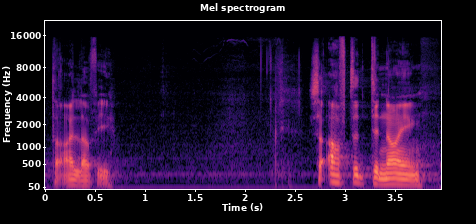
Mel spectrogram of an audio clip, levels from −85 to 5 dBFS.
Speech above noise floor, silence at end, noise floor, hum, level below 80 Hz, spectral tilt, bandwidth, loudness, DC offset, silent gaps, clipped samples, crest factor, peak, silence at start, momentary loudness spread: 34 dB; 0.1 s; -57 dBFS; none; -58 dBFS; -4.5 dB/octave; 16 kHz; -23 LUFS; under 0.1%; none; under 0.1%; 22 dB; -4 dBFS; 0.1 s; 24 LU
